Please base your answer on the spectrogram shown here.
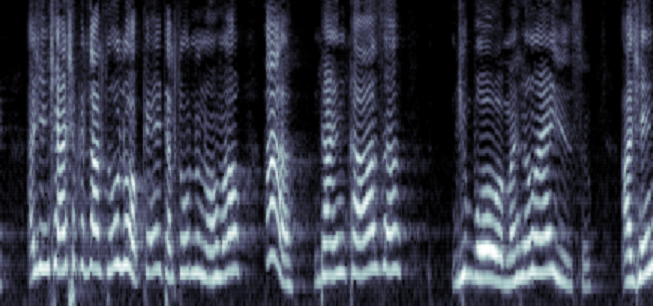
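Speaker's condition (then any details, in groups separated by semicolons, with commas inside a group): Cerebral palsy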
